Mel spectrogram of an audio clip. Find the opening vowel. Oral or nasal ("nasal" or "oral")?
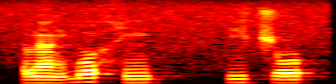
nasal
